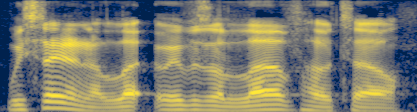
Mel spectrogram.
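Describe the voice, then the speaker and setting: A middle-aged man in casual podcast chat, telling stories with animated quoted voices. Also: fairly low pitch, a little fast, clear, resonant tone. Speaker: podcast co-host.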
